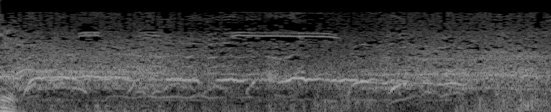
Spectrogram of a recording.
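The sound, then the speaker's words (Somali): A stadium crowd in Cadaado, Galgaduud region, shouting and screaming in a dense, continuous roar, with wavering high yells rising above the mass of voices. “halkan qeylada suudeen afka ah ka yeerayso ma aha isbitaal lagu xanaaneeyo dadka waalida qaba ama badhimir kala ee waa garoon qarash badan uu ku baxay oo ku yaala magaalada Cadaado”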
